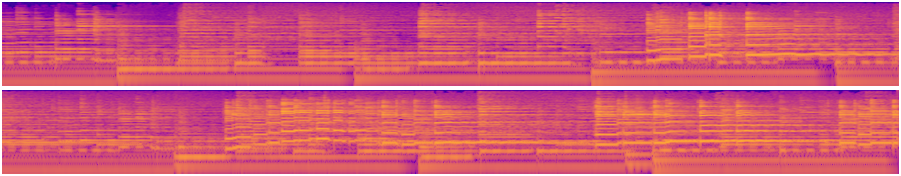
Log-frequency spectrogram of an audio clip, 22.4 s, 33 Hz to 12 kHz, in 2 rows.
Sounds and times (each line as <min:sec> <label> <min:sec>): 0:00.0 electric guitar 0:22.4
